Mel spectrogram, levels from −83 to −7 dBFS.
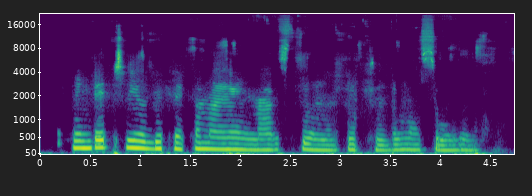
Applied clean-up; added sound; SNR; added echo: neural mask model Resemble Enhance denoiser.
